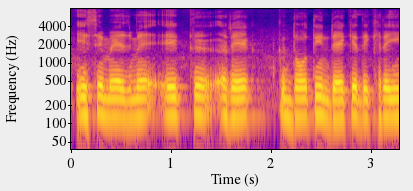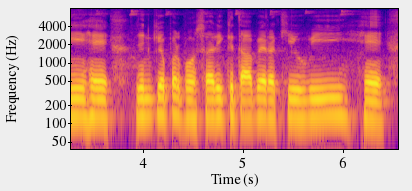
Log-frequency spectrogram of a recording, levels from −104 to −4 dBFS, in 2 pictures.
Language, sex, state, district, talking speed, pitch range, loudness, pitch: Hindi, female, Bihar, Darbhanga, 175 wpm, 125-135 Hz, -14 LUFS, 130 Hz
